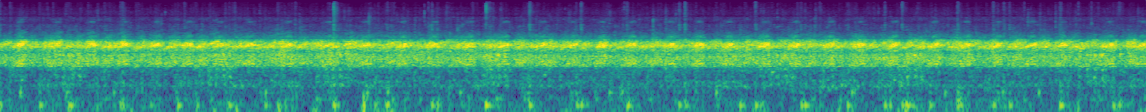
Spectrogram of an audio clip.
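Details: Rural night chorus of frogs under drizzling rain: continuous rapid, shrill croaking from many callers, even in loudness, with a low rumble of rain and drips beneath.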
